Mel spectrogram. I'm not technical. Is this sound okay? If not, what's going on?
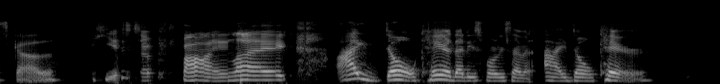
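No. From 1.16 to 3.08 s, repeated packet loss broke up the call, with missing chunks patched over, so the speech sounds choppy and robotic.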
